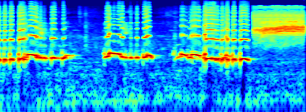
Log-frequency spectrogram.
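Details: Loud Cemani Majapahit zebra dove singing three close phrases of staccato notes melting into rolling coos, before a cicada drone takes over at the end.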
